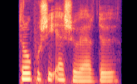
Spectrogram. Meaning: tropical rainforest
- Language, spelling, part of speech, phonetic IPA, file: Hungarian, trópusi esőerdő, noun, [ˈtroːpuʃi ˌɛʃøːɛrdøː], Hu-trópusi esőerdő.ogg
